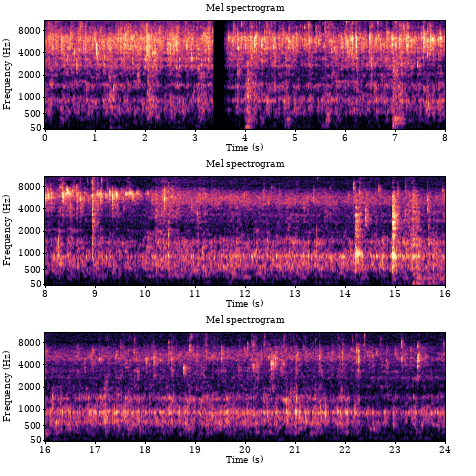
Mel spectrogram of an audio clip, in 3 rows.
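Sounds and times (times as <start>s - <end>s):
oil sizzling and crackling: 0.0s - 12.0s.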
